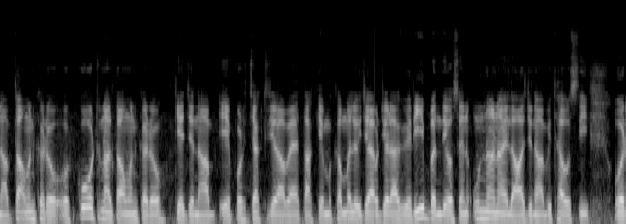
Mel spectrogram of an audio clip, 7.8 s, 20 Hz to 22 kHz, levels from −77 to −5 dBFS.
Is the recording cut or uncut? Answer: cut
